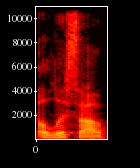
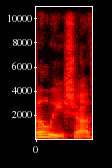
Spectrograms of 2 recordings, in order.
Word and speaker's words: Alicia: Though it definitely threw me because it is spelled the way I've always said Alyssa, but luckily I listened to the audiobook and they said Alicia, so I'm saying Alicia.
